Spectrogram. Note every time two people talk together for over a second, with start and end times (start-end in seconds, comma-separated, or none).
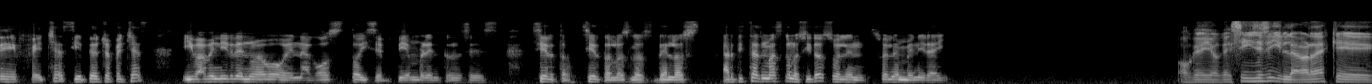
none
